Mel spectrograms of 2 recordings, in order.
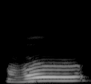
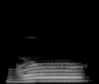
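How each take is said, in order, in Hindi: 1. स्वर को लंबा और सहज खींचा जाता है। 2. स्वर को लंबा और सहज खींचा जाता है।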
